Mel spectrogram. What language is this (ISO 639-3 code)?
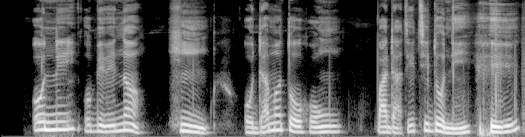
yor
